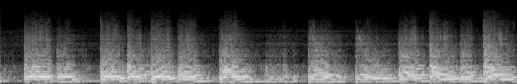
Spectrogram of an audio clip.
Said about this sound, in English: you can actually see that this is vibrating like a mosquito wing would vibrate very, very fast, and it's being picked up and amplified by the sensor.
